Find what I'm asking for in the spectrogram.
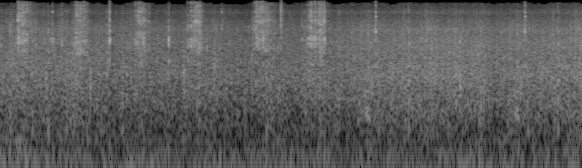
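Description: Steady rain falls in the Amazon jungle, a dense continuous hiss of drops pattering on foliage with brief brighter bursts, close and moderately loud with no voices.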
